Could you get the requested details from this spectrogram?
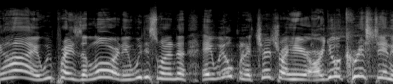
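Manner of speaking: high, sweet-talking church lady at the door; church lady impression. Voicing church ladies at the door.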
